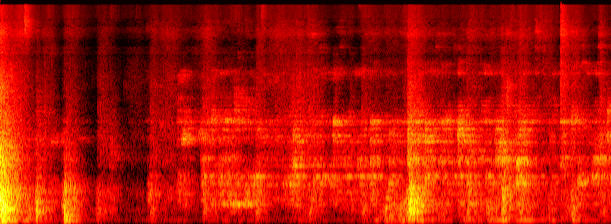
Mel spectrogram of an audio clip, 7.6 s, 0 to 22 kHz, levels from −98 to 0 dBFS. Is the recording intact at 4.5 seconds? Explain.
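Yes, at 4.5 seconds the sound plays through intact, with no dropout, click, distortion or other fault at that moment.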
